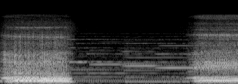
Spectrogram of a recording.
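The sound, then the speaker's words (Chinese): An angry dog growls low: two rough, rumbling bursts, one at the start and one at the end, with a softer, steadier hum between them. No one speaks. “只要低声吼叫就能解决问题，不需要到咬人的程度。”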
